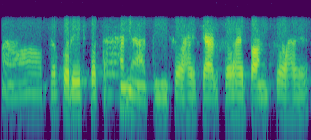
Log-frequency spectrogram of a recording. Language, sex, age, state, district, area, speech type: Hindi, female, 45-60, Bihar, Begusarai, rural, conversation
